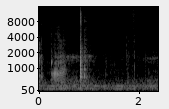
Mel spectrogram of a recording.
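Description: Faint handling of a hard plastic RC crawler body worked with needle-nose pliers while a mirror part is twisted straight, with one sharp click a little under a second in, over a low steady hum.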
